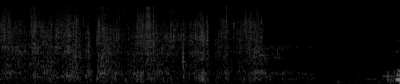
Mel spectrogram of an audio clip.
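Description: Plastic bag around a turkey crinkling and rustling as a hand presses and handles it. The crinkling dies away about two and a half seconds in.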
